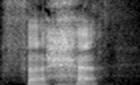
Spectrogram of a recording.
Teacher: So fa. And then the ha from the middle of the throat. Make sure it's strong.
